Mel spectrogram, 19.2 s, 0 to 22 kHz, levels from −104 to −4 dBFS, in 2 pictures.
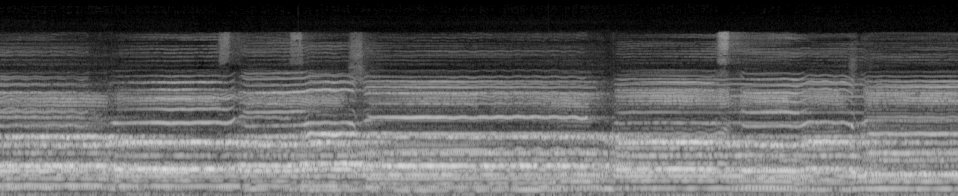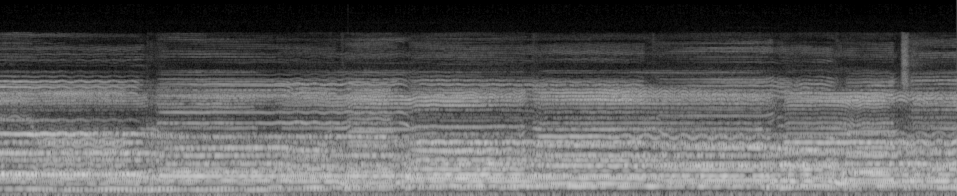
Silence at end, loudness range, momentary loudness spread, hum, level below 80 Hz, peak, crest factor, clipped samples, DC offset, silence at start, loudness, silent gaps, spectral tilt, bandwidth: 0 s; 4 LU; 5 LU; none; -54 dBFS; -12 dBFS; 14 dB; under 0.1%; under 0.1%; 0 s; -27 LUFS; none; -5 dB/octave; 11.5 kHz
